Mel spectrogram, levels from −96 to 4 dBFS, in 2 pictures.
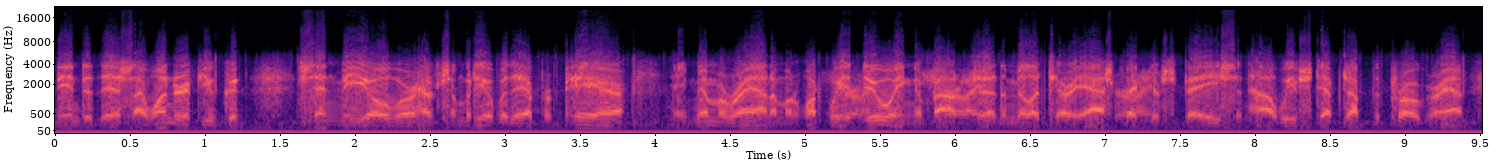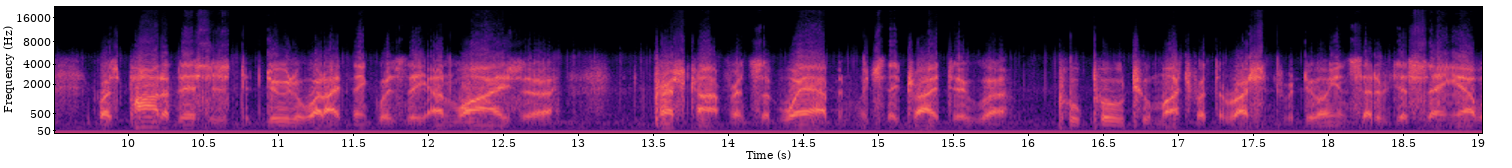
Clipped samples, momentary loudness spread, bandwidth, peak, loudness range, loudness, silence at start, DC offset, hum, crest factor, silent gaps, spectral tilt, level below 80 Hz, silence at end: under 0.1%; 7 LU; 19.5 kHz; -12 dBFS; 3 LU; -26 LUFS; 0 s; 0.4%; none; 16 dB; none; -1.5 dB/octave; -74 dBFS; 0 s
